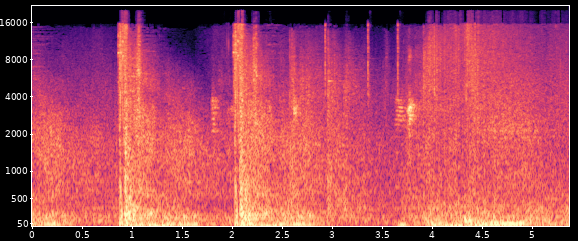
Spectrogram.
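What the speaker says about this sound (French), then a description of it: "je suis obligé d'utiliser ton fusil de précision." Sniper rifle shots fired in the video game Destiny, two sharp loud blasts about a second apart over a steady din of game noise, with smaller pops and clicks following.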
